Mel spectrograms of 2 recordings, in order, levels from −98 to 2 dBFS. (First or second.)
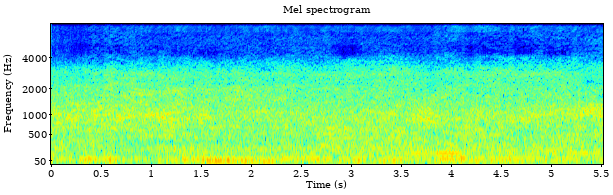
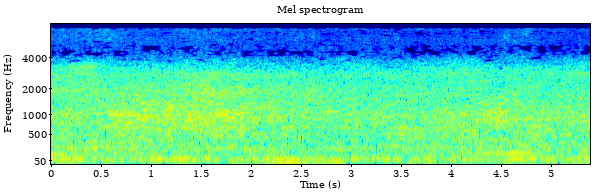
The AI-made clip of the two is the first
